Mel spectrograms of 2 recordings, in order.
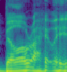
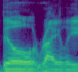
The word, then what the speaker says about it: Bill Riley: isn't that their names I always say it wrong cuz I think of the cable show host so I say Bill O'Reilly and people are like really no I think it's that an and Bill Riley I like Bill Riley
